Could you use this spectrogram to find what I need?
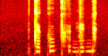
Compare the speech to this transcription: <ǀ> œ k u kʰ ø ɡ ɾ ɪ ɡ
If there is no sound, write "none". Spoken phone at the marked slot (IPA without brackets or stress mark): t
